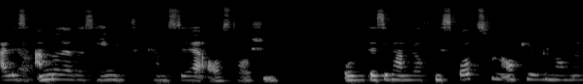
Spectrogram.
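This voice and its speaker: At a moderate pace, a woman with a medium pitch speaks in a monotone, flat intonation while her loudness swings widely. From Austria, Vienna. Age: 30s. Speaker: homeowner renovating an old house. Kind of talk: interview.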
